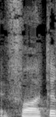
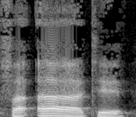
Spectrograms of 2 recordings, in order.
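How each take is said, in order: First: No glottal stop; the word runs as 'fāte'. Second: A glottal stop and long vowel follow 'fa'. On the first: The speaker calls it wrong. "فاته خونده نشه" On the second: The speaker calls it right. "اینجا حتما همزه با الف به درستی خونده بشه"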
